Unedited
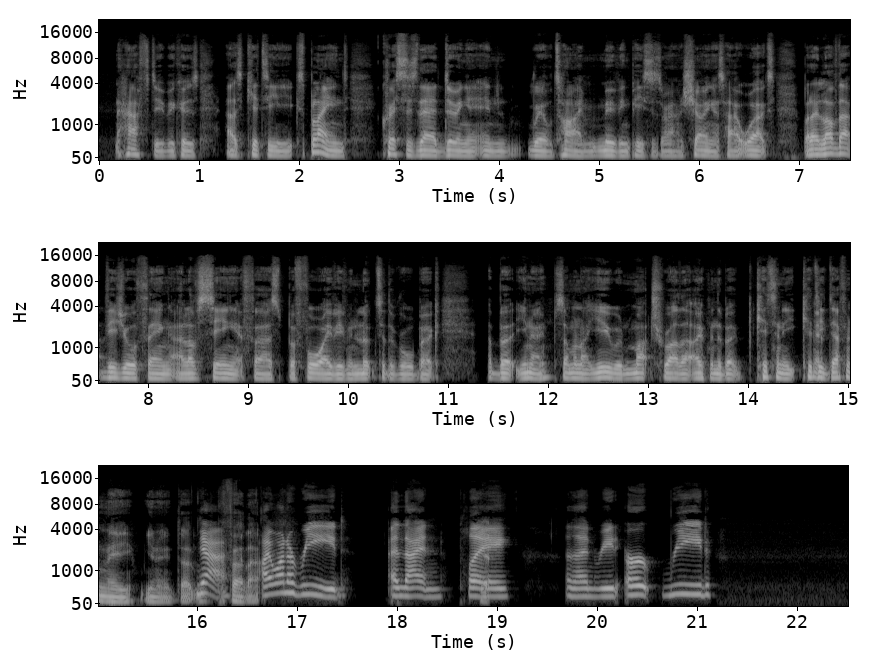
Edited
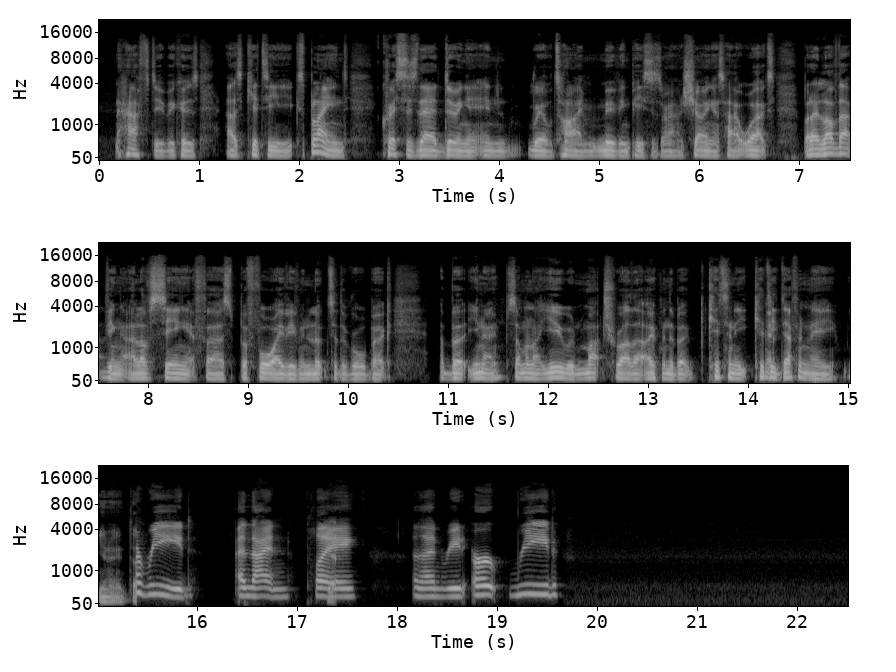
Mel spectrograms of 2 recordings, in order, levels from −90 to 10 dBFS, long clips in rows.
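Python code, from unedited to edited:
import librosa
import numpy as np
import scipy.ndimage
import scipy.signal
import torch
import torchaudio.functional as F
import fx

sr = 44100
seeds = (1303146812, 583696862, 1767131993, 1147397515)

y = fx.edit(x, sr, fx.cut(start_s=7.63, length_s=0.48),
    fx.cut(start_s=15.87, length_s=1.05), tone=tone)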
